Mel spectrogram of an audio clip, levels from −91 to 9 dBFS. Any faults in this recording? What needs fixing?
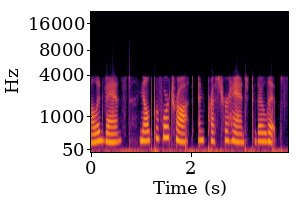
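Nothing to fix: no faults found in the speech.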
